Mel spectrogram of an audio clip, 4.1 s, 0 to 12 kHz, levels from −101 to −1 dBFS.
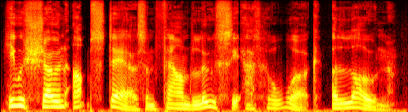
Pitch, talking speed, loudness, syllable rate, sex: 125 Hz, 175 wpm, -19 LUFS, 4.0 syllables/s, male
